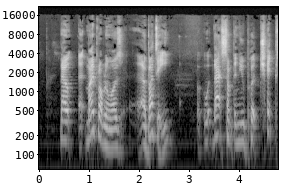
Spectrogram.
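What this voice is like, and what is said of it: Usual voice. Nothing is said of it.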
